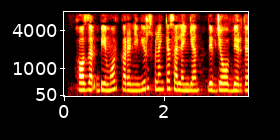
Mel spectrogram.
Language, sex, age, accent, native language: Uzbek, female, 18-24, Buxoro, Uzbek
